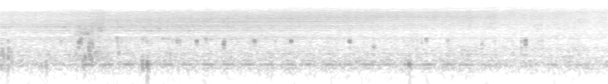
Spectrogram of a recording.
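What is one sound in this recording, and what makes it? A pottery wheel hums softly as it spins.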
